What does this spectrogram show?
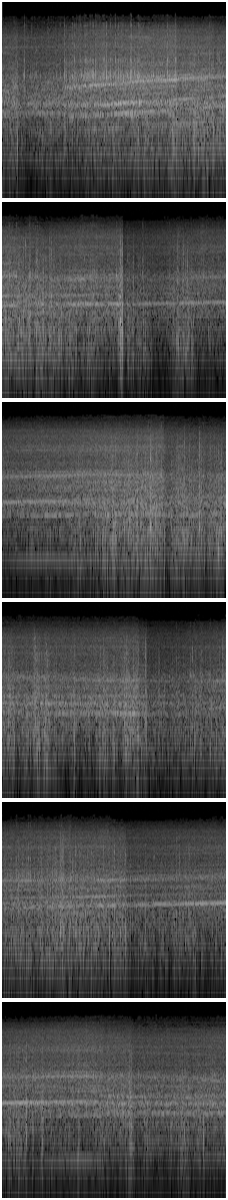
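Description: Motorcycle engine under way, its note climbing under throttle and falling back about every four seconds, with a sharp click about seven seconds in. Wind rushes over the microphone throughout.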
